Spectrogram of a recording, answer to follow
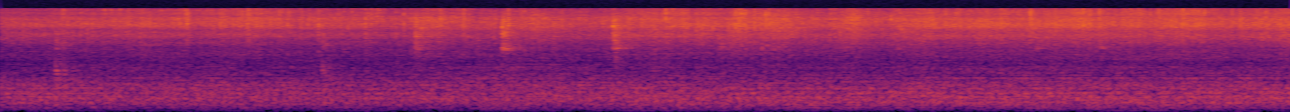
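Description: Handheld gas kitchen torch burning with a steady, even hiss as its flame sears a fish fillet on a metal tray.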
